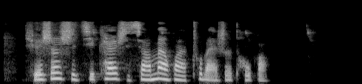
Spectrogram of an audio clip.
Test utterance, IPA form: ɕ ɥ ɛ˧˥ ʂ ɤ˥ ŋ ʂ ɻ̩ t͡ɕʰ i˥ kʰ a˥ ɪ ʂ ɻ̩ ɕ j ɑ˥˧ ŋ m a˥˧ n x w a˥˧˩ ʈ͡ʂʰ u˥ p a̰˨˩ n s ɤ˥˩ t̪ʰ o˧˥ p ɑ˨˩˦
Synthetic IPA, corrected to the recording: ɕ ɥ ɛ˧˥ ʂ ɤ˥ ŋ ʂ ɻ̩ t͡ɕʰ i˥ kʰ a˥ ɪ ʂ ɻ̩ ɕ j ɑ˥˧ ŋ m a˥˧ n x w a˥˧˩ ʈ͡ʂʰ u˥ p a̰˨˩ n ʂ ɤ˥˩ t̪ʰ o˧˥ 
